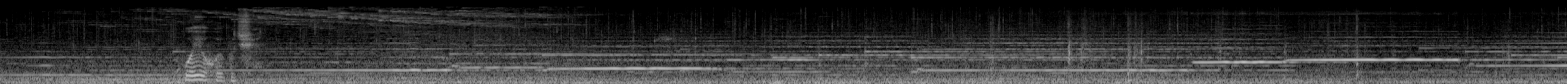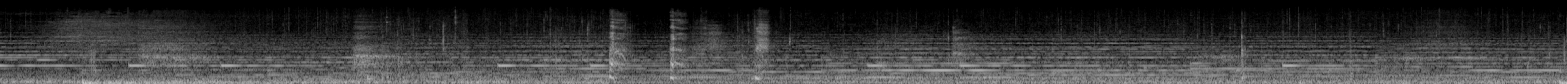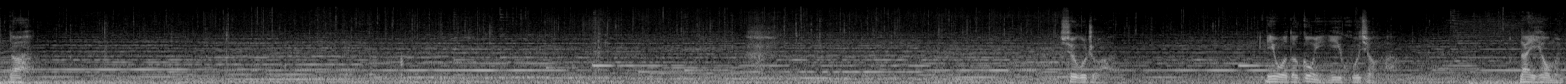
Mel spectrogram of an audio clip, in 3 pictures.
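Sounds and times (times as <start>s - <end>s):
campfire crackling and popping: 0.0s - 47.0s
soft background music: 0.0s - 47.0s.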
